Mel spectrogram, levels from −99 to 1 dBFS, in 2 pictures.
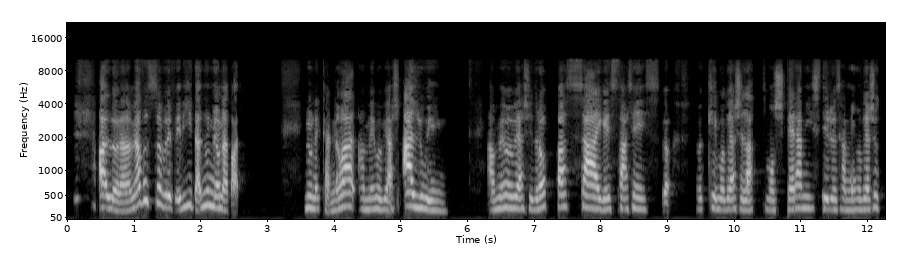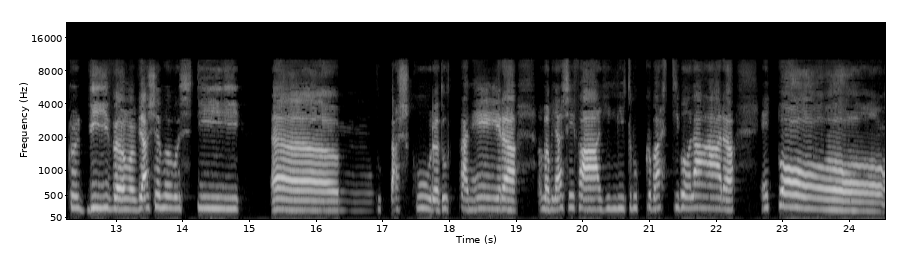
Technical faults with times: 0.00-24.55 AAC compression

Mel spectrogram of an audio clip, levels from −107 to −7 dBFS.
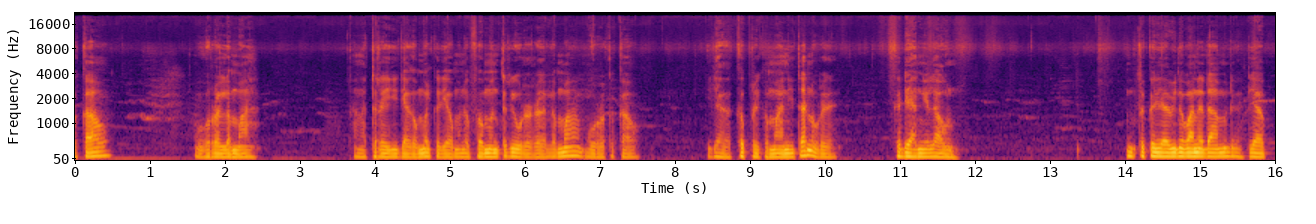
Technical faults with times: none

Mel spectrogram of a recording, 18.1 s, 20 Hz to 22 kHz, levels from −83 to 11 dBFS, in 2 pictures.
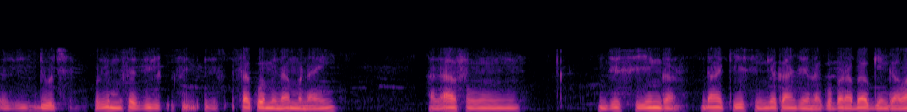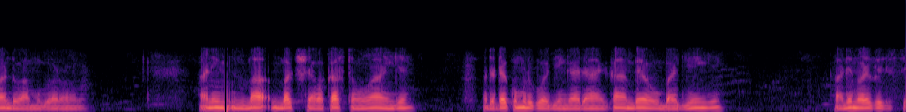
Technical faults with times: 11.32-11.36 packet loss on an ADPCM call

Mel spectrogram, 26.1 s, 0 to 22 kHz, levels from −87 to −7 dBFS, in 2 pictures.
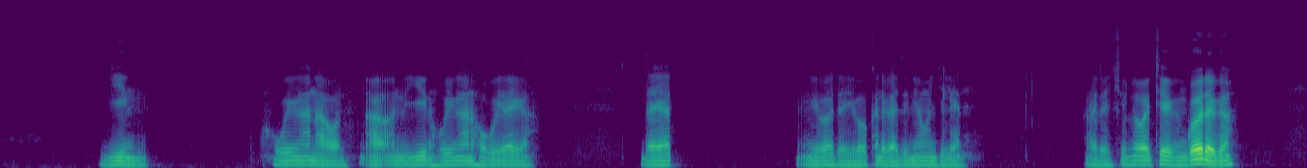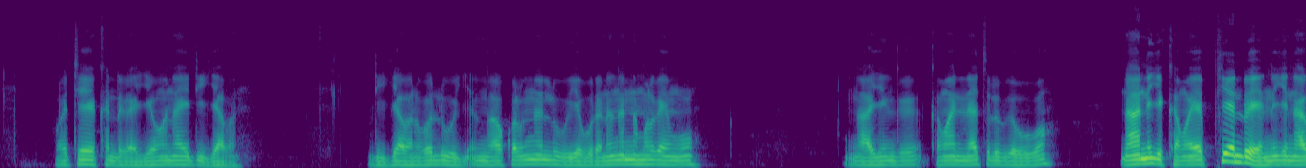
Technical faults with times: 6.69 skip ahead
6.81-9.91 jitter buffer speed-up

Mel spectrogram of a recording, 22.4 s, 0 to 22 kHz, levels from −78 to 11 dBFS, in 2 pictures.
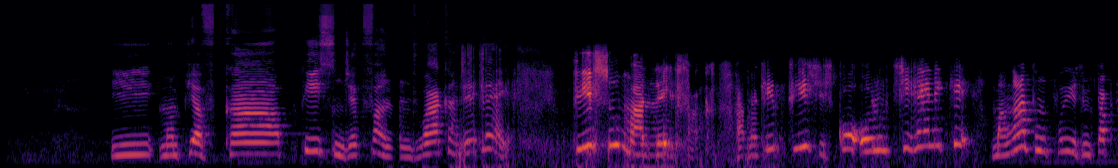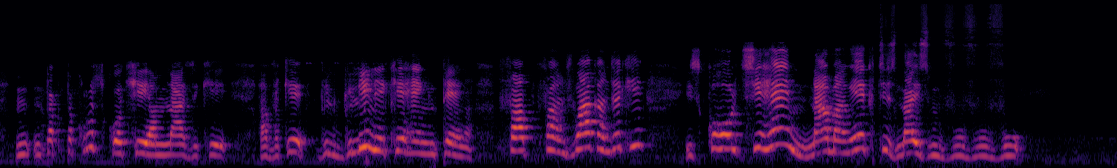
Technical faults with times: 3.87-4.01 call audio freeze
4.21-4.24 short concealed packet loss
4.50-20.01 call bitrate drop
9.32-12.83 jitter buffer speed-up

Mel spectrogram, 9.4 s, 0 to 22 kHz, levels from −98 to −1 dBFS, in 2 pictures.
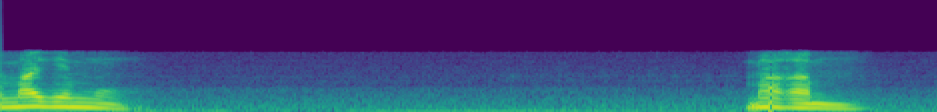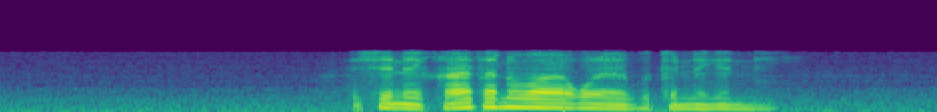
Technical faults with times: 0.00-9.37 Bluetooth CVSD headset codec
3.84-3.87 Bluetooth headset packet repeated
7.50 Bluetooth headset packet repeated

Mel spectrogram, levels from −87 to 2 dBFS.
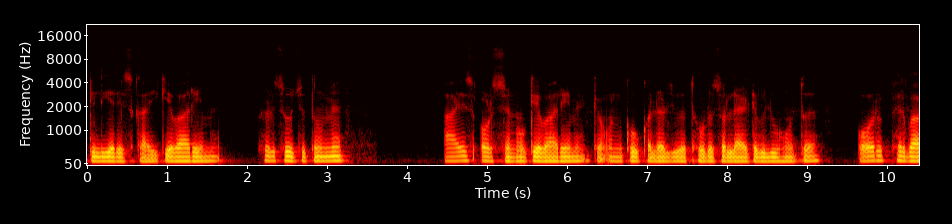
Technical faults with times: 2.49-2.55 short concealed packet loss
5.29-5.37 burst of packet loss

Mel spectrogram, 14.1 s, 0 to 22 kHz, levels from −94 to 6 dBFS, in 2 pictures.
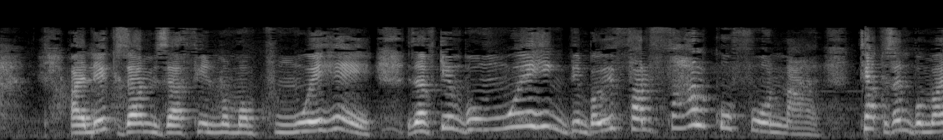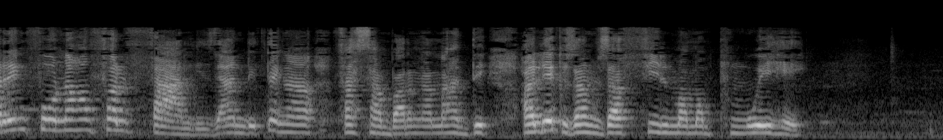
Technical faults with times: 0.00-14.15 AAC compression

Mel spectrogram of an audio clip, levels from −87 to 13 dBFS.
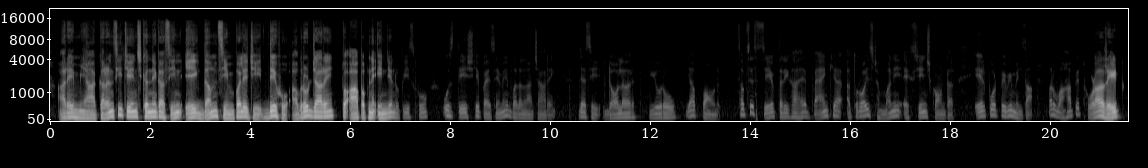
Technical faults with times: none

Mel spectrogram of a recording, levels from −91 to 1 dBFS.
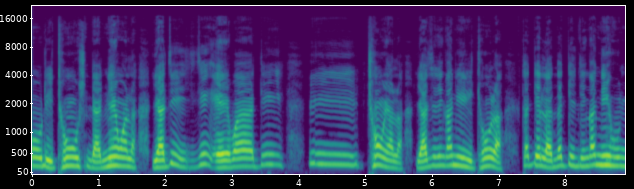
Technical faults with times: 2.31-2.37 AAC frame loss with concealment
4.85-4.96 AAC frame loss with concealment

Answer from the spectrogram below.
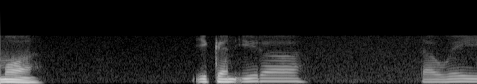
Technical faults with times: none

